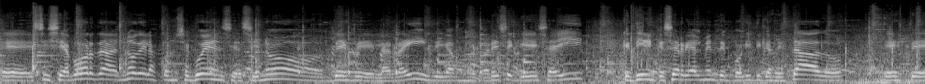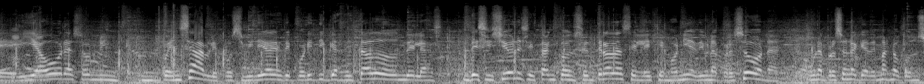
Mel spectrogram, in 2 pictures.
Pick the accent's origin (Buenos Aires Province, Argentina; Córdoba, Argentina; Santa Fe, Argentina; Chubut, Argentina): Buenos Aires Province, Argentina; Tandil; Soy de Tandil, ¿sí?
